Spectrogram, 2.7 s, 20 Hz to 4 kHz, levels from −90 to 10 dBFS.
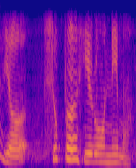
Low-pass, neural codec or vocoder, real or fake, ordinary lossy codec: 3.6 kHz; codec, 16 kHz, 4 kbps, X-Codec, HuBERT features, trained on general audio; fake; none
